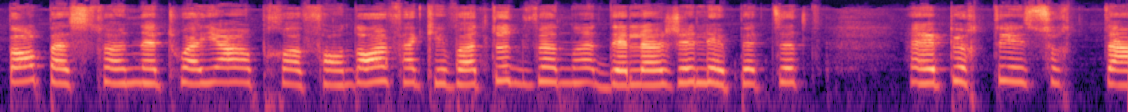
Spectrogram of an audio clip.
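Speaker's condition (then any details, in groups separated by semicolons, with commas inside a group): Ataxia; degenerative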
